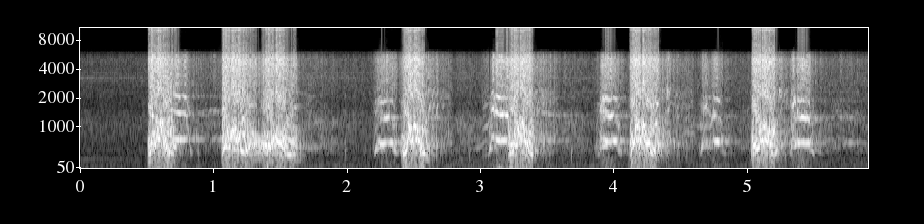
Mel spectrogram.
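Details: Rapid, forceful barking from a Cane Corso aged seven, tested in protection work with an unfamiliar helper and hidden sleeve; roughly eight rough barks in six seconds, several run together in pairs.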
